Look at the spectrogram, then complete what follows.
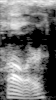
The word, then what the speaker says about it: Hollow: It was a typical Appalachian Hollow community, pronounced holler.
